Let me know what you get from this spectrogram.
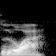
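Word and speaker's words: Loix: It's just Lua. Lu. So, you don't pronounce the X. It has no sound.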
